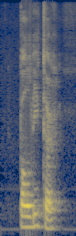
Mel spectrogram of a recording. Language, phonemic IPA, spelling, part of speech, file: Dutch, /pɑˈlitər/, pallieter, noun, Nl-pallieter.ogg
- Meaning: bon vivant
